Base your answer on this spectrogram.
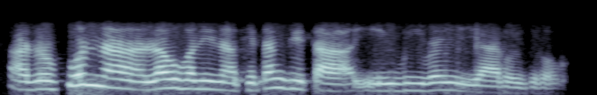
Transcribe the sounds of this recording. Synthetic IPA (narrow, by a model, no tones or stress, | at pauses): ɐdupunːɐlɐwbəninɐkʰitɐŋditaeŋbibɐjːaɾojɡiɾo̰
